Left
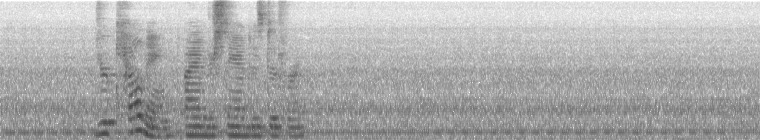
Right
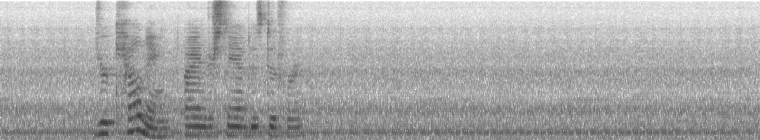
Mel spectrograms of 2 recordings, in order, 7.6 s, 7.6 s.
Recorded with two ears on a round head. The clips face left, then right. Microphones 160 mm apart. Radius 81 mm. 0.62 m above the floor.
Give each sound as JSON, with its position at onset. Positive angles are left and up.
{"t": 0.9, "sound": "a woman speaking", "side_deg": -45, "distance_m": 1.9}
